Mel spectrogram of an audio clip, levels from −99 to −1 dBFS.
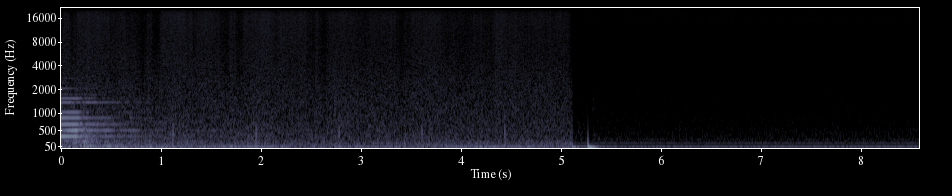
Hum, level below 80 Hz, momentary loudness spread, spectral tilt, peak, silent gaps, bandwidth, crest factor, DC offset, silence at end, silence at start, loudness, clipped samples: none; -66 dBFS; 8 LU; -5 dB/octave; -38 dBFS; none; over 20 kHz; 24 dB; under 0.1%; 0 s; 0 s; -63 LUFS; under 0.1%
